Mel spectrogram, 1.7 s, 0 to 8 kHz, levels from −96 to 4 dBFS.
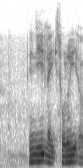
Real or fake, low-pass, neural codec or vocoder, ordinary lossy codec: fake; none; codec, 16 kHz, 16 kbps, FreqCodec, smaller model; none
